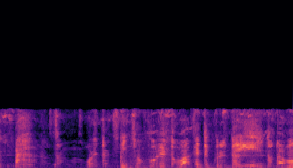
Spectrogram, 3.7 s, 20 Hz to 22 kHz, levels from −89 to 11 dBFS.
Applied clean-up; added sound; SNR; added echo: neural mask model RNNoise.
